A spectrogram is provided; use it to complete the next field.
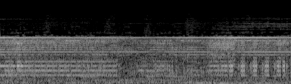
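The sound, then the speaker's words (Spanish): A continuous harsh electronic buzz from a radiation meter measuring electromagnetic waves from antennas on a building rooftop in a park, reading 540 microwatts per square metre, dense with high-pitched harmonic tones, steady and loud for the whole stretch with a slight pulsing flutter toward the end. “Nos hacemos una idea de la intensidad de la onda, que es bastante mayor que en otras partes del parque.”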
